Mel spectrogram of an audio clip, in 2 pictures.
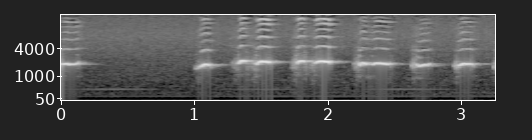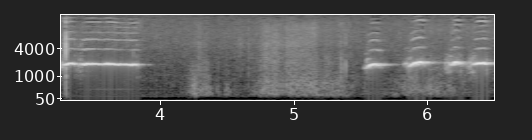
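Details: A 20-year-old pet cockatiel whistles "If you're happy and you know it" in clear, steady notes with short pauses while practising the tune.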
